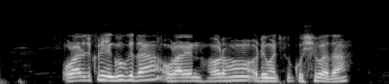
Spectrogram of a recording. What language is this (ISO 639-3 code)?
sat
